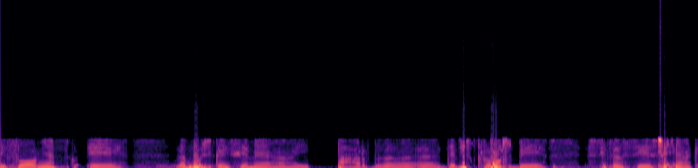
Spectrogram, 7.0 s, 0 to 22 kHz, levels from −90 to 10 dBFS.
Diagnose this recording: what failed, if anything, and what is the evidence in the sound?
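GSM full-rate codec, present for the whole clip, is a codec-stage fault and plainly audible. The speech carries the buzzy, gravelly roughness of this coder, and nothing reaches above 4 kHz. This fits the 13 kbps full-rate scheme. It models the vocal tract as a filter and excites it with a regular pulse train that keeps only every third excitation sample. That coarse excitation is what gives the voice its rough, buzzing texture.

GSM bit errors occur at 1.87–2.14 s (after "e la", before "insieme ai"), 4.54–5.10 s and 6.58–6.84 s. These are network-stage faults on the radio link, with corruption passing into the decoder. In each patch the speech breaks into squawks, pops and gargling, and the middle burst lasts longest. Flipped bits in the filter, pitch or gain parameters warp the spectrum or throw the level around frame after frame until the clean signal returns.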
